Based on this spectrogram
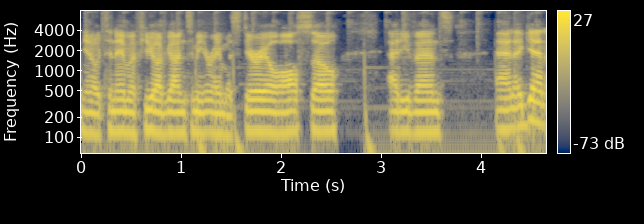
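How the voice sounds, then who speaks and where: Someone talks in an American accent with music playing in the background. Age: 30s. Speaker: wrestling podcast host. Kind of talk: solo podcast monologue. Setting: live stream, camera off. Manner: halting, repetitive.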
